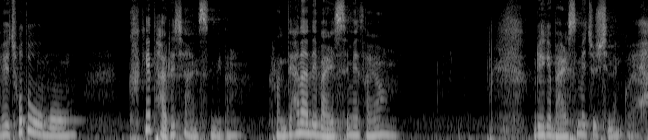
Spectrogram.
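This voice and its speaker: Woman preacher, kinda husky, highish voice, goes soft then loud, acts out what people say. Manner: swings between loud emphasis and soft, breathy asides. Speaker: preacher at a young adults' service. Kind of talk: sermon.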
